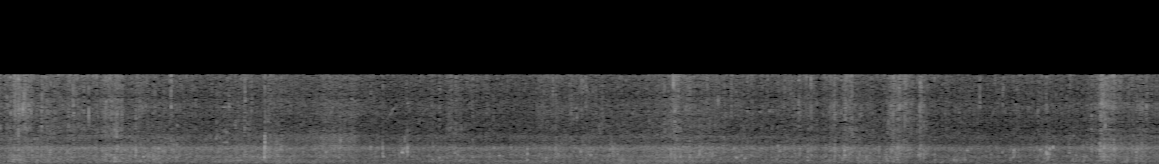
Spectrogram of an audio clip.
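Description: Tandem sit-on-top kayak being paddled: paddle blades dipping and dripping and water moving along the plastic hull, a steady wash of sound with small scattered splashes. A faint low hum comes and goes.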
